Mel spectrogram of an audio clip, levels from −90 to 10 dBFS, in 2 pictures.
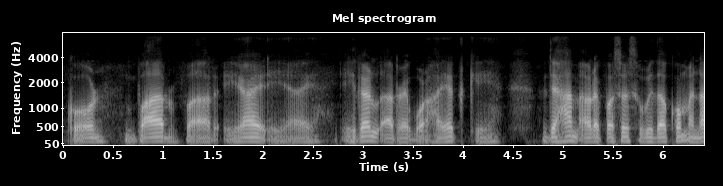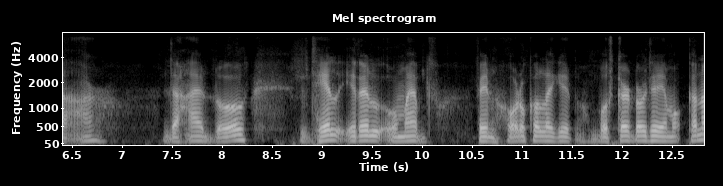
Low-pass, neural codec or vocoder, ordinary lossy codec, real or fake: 7.2 kHz; codec, 24 kHz, 0.9 kbps, WavTokenizer, small release; none; fake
